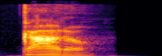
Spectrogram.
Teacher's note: No need to roll the R as it's a single one. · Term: single flip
